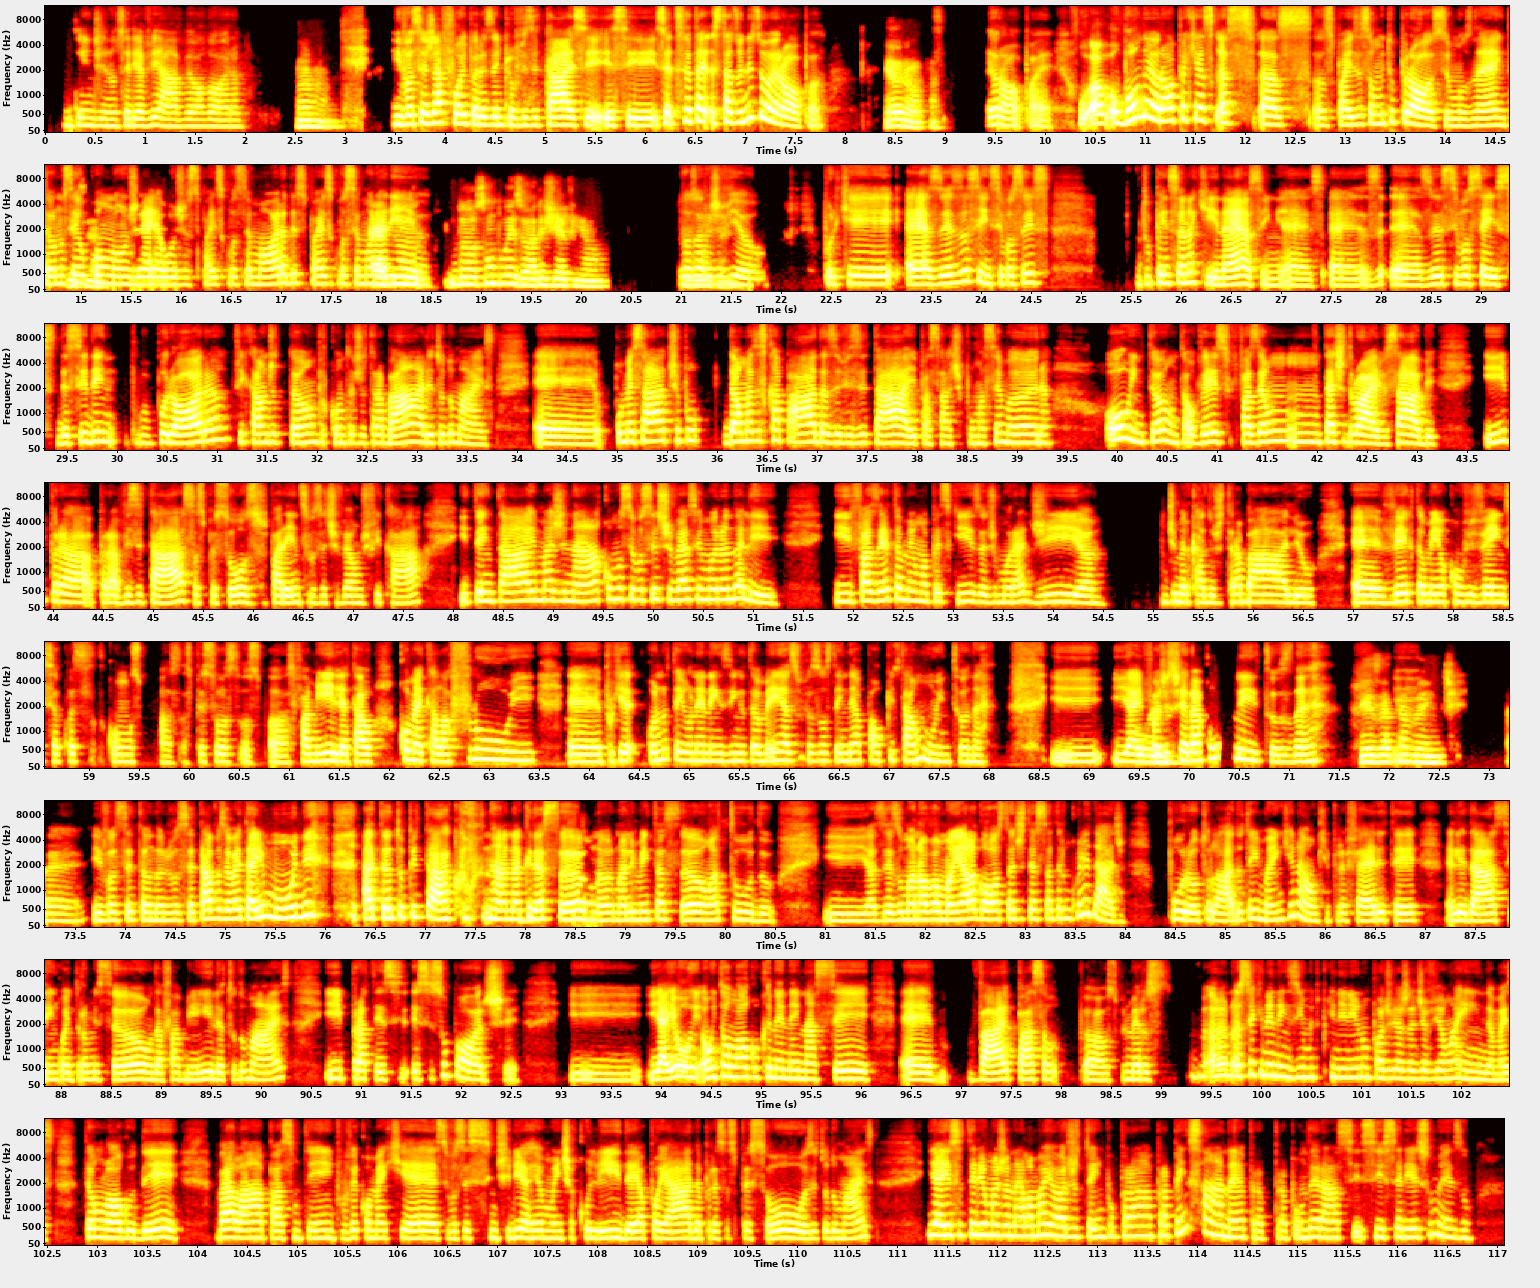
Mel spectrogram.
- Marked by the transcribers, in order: tapping; other background noise; unintelligible speech; in English: "test-drive"; laughing while speaking: "né"; laughing while speaking: "a tanto pitaco"
- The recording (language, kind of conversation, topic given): Portuguese, advice, Como posso lidar com a incerteza e com mudanças constantes sem perder a confiança em mim?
